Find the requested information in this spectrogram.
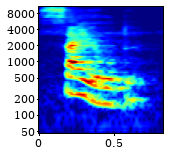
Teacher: D, when the word ends in a voiced sound, as in sailed.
